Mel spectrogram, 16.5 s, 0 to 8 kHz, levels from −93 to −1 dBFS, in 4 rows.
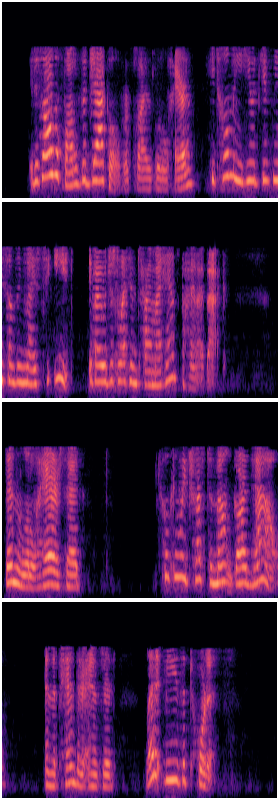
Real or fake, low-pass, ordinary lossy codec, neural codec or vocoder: real; 7.2 kHz; AAC, 16 kbps; none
